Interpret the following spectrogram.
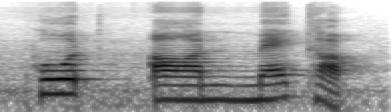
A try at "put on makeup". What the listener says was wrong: Can you make the sound T? Can you make the sound T clearer? Put on makeup.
